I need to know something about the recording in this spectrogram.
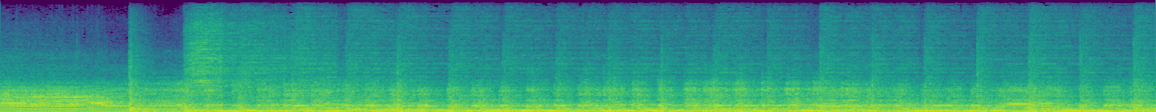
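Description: Hardcore punk band playing live: distorted electric guitars, bass and drum kit. A held chord rings for about the first second, then the band breaks into a fast, steady drum-driven beat.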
